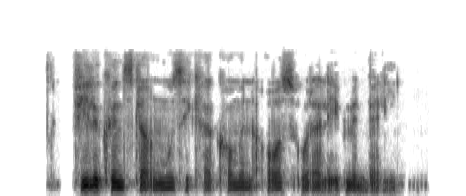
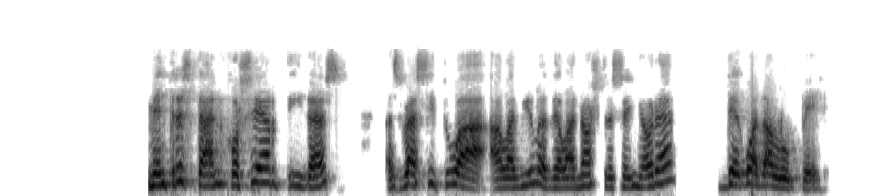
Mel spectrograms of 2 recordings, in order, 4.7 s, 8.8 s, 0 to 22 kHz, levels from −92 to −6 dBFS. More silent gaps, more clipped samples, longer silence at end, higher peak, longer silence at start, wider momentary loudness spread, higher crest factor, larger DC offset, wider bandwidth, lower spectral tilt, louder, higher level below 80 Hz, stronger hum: second, 0.61-0.72 s vs 3.49-3.61 s, 3.73-3.85 s, 6.78-7.18 s; neither; about the same, 0.65 s vs 0.6 s; about the same, -2 dBFS vs 0 dBFS; second, 0.45 s vs 1.5 s; about the same, 11 LU vs 10 LU; about the same, 18 dB vs 16 dB; neither; about the same, 7.6 kHz vs 7.4 kHz; about the same, -5.5 dB/octave vs -6.5 dB/octave; second, -20 LUFS vs -15 LUFS; about the same, -58 dBFS vs -62 dBFS; neither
